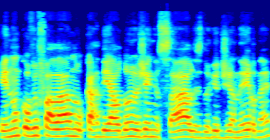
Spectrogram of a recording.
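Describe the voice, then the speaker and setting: A man speaks with a northeastern Brazilian accent. His voice is high-pitched. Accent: Northeastern Brazilian sertão. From Brazil, Rio Grande do Norte interior (Seridó). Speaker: guest interviewee, spiritist speaker. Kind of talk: interview.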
